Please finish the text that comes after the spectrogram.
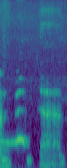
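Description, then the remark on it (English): A dog belonging to the speaker's daughter whimpers in two short, whiny bursts, the first a rising high-pitched cry and the second a brief strained whine after a short pause, with no talking. “So you're getting your dog depressed now, Fred.”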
